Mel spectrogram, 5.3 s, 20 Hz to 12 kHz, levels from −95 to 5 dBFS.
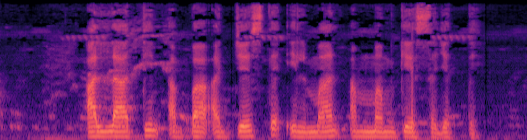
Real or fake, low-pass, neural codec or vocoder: fake; 10.8 kHz; vocoder, 48 kHz, 128 mel bands, Vocos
